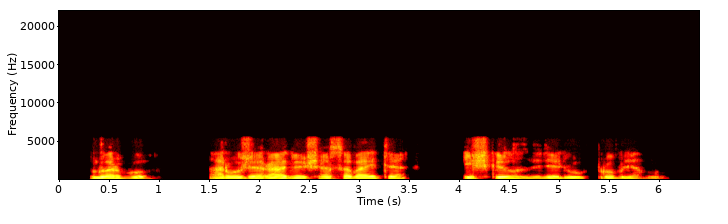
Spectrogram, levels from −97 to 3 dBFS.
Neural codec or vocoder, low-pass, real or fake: codec, 16 kHz, 4.8 kbps, FACodec; 5.4 kHz; fake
